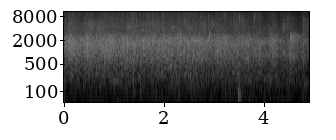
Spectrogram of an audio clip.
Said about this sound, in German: Vielen Dank. Das wäre jetzt der Moment zum Klatschen.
